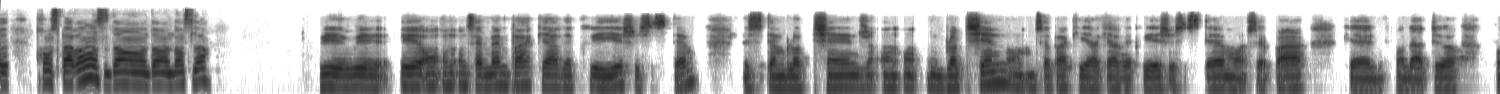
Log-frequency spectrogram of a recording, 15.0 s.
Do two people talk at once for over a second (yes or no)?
no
